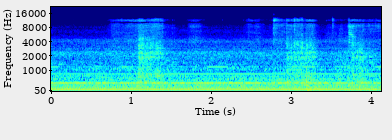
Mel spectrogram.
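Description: A wooden toothpick scratches softly on hardened icing.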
